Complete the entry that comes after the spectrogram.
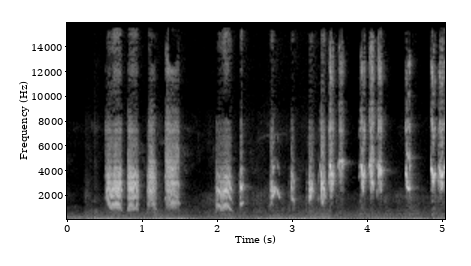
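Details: Young wild long-tailed shrike calling a rival. Loud rasping squawks at first, then a quicker run of short, scratchy chips and squeaky notes that grows denser toward the end, with a steady low hum beneath.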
